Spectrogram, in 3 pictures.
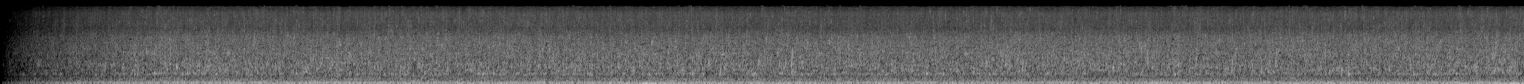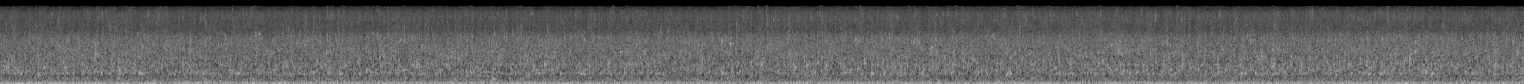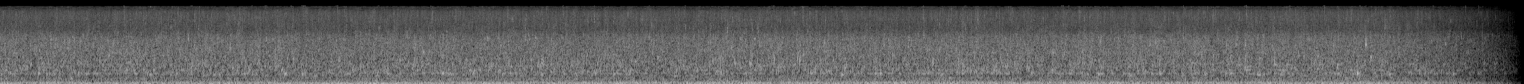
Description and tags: Water flow at Gyeongbokgung Palace.
20120711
